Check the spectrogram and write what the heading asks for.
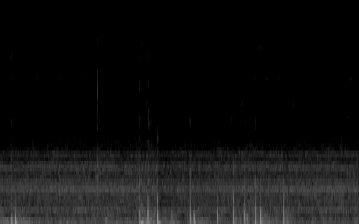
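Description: Stylus tapping and scratching on a tablet during handwriting: a run of small, irregular clicks, densest in the second half, over a steady background hiss.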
